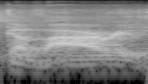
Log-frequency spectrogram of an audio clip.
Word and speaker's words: Gavari: like academics in Delhi they'll say it's not GA it's gavari it's the gavari something like gari but nobody locally says that okay they will either say gav or gri and the most common pronunciation is G so I decided to go with what the villagers themselves say the villagers themselves gener say G dance g g you know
